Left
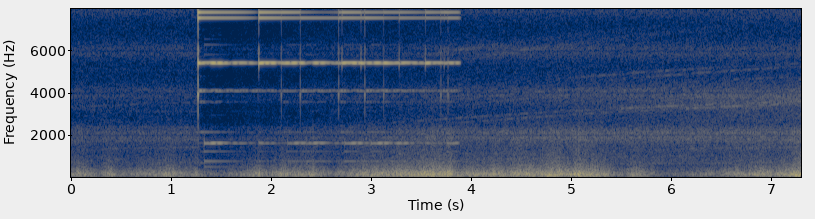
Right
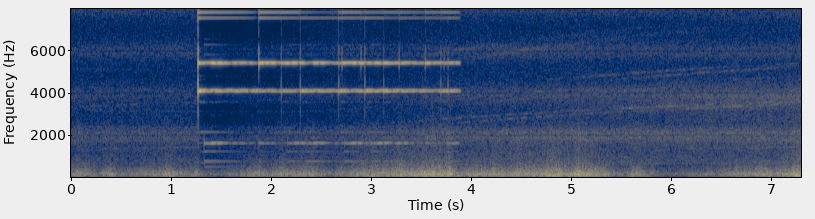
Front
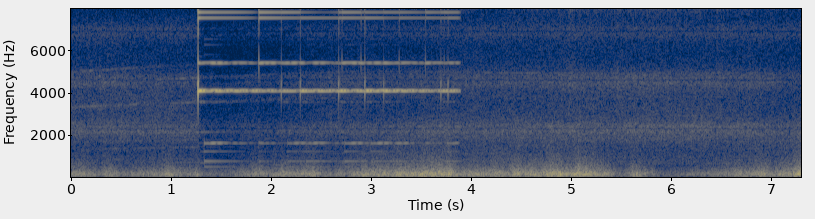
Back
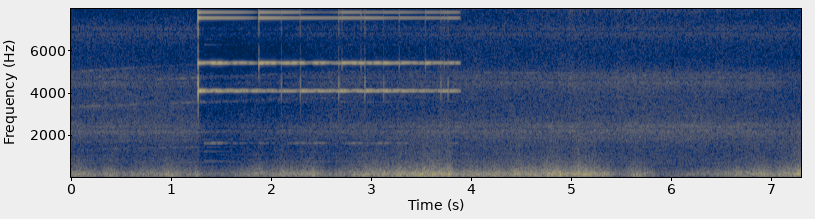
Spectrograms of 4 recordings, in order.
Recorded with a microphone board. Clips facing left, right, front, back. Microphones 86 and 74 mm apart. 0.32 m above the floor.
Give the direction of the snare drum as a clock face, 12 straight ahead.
No snare drum in this recording.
